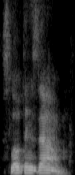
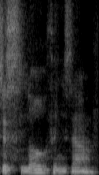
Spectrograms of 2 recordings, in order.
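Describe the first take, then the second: First: Slow, calm, "Slow" leaned on; slow repeat. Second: Slow, much softer, calming; slow limbic voice. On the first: Coaching a viewer to slow down, slow and even. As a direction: repeat it slowly and evenly. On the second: Coaching a viewer to slow down, slow and soft. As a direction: ease it down gently, almost murmured. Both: Shown as a demonstration. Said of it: "Use your limbic voice".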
